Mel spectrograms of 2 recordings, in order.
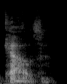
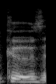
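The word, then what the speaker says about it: Coues: And the bottom line is Elliot Cowes, in a publication in 1882, has a little footnote where he describes how he pronounces his last name, because there's some other subspecies that are named after him. And he writes C-O-W-Z, cows.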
